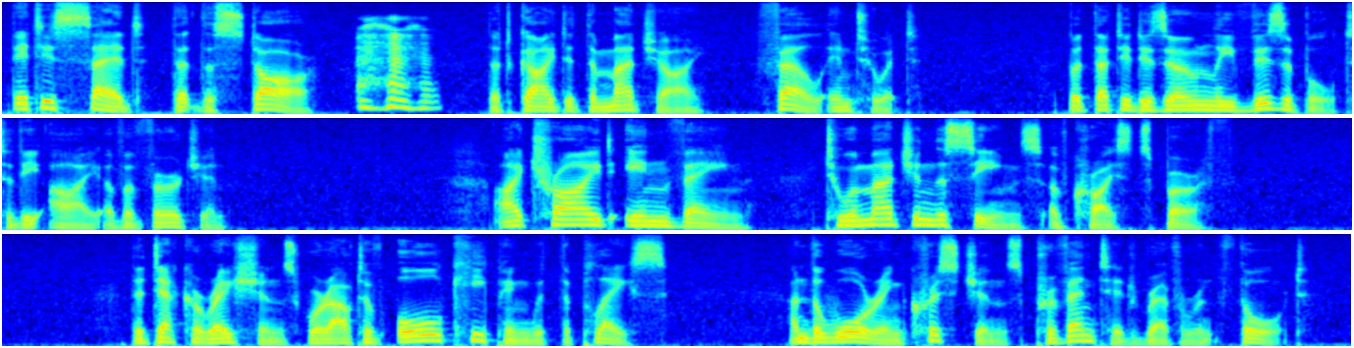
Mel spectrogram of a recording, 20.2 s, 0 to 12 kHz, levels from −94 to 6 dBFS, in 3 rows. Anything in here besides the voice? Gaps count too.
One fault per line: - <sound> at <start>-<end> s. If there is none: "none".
- laugh at 1.8-2.2 s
